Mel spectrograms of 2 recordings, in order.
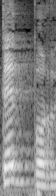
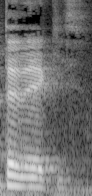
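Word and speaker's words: TEDx: ¿Te puedo decir cómo se dice en realidad? – Dale. – Es TED por Río de la Plata. No es TDX, es TED por Río de la Plata.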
